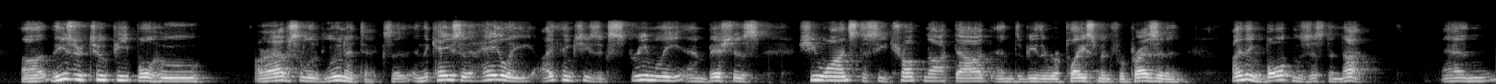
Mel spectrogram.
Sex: male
